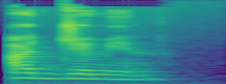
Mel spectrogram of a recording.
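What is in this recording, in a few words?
"аддзӧмин", Komi, female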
